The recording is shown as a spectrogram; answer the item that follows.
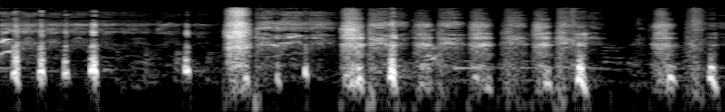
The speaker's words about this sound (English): They do. These donkeys honk back and forth all day long.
